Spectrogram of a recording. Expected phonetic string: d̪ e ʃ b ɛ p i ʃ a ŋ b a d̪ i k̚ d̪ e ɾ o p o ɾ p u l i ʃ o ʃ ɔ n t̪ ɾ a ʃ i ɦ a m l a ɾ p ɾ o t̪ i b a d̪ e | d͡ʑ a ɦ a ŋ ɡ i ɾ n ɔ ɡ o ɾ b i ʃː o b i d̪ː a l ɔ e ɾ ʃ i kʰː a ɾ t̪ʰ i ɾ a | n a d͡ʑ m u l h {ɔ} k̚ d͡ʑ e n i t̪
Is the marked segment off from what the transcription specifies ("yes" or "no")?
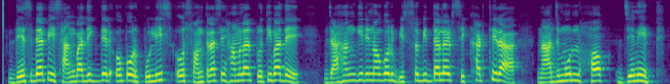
no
